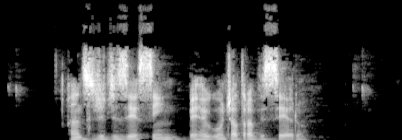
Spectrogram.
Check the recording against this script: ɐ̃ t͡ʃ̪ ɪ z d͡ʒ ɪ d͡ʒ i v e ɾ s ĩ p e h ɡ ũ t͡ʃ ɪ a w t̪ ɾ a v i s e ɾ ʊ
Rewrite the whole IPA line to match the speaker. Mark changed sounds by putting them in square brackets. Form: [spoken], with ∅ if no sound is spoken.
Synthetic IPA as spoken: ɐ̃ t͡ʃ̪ ɪ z d͡ʒ ɪ d͡ʒ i [z] e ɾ s ĩ p e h ɡ ũ t͡ʃ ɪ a w t̪ ɾ a v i s e ɾ ʊ

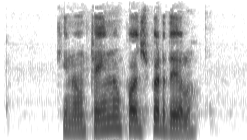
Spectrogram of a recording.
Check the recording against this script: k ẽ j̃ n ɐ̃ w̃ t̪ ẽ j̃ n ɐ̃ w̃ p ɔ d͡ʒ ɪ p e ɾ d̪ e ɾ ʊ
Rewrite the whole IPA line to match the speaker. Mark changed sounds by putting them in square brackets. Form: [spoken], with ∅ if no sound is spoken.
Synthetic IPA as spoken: k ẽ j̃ n ɐ̃ w̃ t̪ ẽ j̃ n ɐ̃ w̃ p ɔ d͡ʒ ɪ p e ɾ d̪ e [l] ʊ

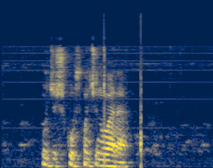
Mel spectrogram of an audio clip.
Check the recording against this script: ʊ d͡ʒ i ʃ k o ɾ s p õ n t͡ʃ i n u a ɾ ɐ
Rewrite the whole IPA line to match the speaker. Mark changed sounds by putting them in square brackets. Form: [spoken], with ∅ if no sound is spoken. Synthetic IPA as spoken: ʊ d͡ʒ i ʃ k [u] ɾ s [k] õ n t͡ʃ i n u a ɾ [a]

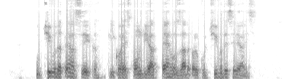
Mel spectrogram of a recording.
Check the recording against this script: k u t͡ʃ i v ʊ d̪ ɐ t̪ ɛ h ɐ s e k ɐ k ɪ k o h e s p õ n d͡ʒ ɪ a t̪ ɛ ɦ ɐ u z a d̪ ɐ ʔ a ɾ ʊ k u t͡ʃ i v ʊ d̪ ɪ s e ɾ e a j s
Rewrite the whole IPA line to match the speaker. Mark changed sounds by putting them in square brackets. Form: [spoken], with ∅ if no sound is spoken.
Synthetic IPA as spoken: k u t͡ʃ i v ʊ d̪ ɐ t̪ ɛ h ɐ s e k ɐ k ɪ k o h e s p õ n d͡ʒ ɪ a t̪ ɛ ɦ ɐ u z a d̪ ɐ [p] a ɾ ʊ k u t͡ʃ i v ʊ d̪ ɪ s e ɾ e a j s

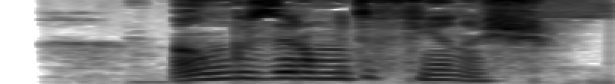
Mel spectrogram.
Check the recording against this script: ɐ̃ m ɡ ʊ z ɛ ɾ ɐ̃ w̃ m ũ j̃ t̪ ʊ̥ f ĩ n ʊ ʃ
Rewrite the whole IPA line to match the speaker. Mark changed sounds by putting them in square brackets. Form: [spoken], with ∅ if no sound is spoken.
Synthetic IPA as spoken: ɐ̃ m [b] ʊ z ɛ ɾ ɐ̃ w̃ m ũ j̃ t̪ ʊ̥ f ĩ n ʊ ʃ

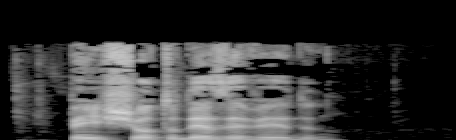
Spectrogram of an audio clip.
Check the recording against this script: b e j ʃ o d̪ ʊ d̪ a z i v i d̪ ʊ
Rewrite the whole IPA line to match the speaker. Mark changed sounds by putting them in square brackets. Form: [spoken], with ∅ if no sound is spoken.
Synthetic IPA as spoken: [p] e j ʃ o [t̪] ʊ d̪ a z [e] v [e] d̪ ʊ

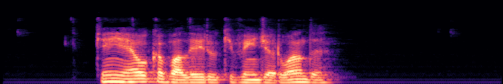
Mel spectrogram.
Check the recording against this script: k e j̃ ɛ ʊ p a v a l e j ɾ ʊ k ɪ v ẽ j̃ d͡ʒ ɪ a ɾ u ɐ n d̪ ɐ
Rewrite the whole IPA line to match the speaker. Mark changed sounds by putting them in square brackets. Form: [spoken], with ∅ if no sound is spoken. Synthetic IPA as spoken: k [ẽ] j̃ ɛ ʊ [k] a v a l e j ɾ ʊ k ɪ v ẽ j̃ d͡ʒ ɪ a ɾ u [ɐ̃] n d̪ ɐ

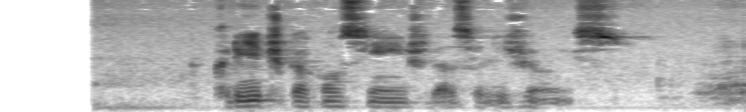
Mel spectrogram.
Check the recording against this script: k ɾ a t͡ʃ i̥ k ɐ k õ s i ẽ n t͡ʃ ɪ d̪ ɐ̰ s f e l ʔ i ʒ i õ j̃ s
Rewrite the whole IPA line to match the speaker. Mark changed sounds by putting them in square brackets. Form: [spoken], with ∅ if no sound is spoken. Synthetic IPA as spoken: k ɾ [i] t͡ʃ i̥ k ɐ k õ s i ẽ n t͡ʃ ɪ d̪ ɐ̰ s [h] e l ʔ i ʒ i õ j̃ s

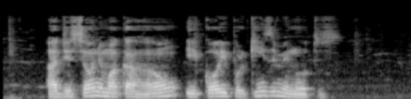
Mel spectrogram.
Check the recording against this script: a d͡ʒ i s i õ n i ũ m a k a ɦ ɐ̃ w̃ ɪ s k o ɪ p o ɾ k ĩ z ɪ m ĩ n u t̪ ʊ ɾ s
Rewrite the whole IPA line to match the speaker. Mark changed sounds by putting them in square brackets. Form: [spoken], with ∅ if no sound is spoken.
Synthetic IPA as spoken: a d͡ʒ i s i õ n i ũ m a k a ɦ ɐ̃ w̃ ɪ [∅] k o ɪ p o ɾ k ĩ z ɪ m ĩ n u t̪ ʊ [∅] s

